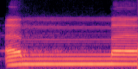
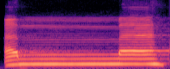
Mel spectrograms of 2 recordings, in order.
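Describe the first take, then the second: No difference in how they are said.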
